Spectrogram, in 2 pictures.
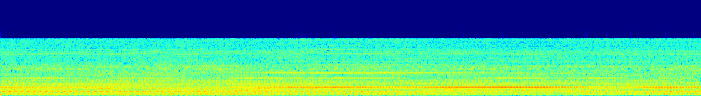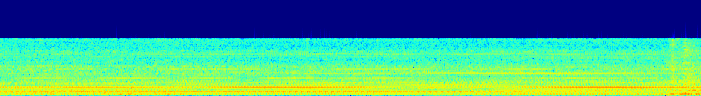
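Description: Hydraulic scrap metal baler's power unit, its electric motor and pump running with a steady hum of several held tones that swell and fade a little. A short knock near the end.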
